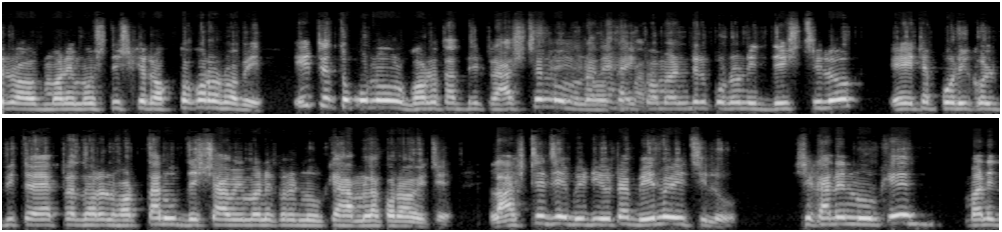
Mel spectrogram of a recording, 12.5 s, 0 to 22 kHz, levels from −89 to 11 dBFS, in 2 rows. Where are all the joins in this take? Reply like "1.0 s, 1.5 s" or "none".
4.0 s

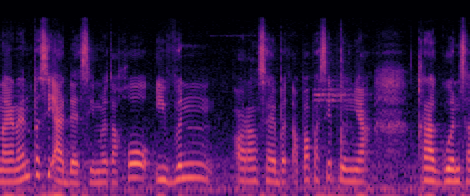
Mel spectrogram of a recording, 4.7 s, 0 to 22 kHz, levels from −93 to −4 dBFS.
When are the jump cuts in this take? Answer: 1.5 s

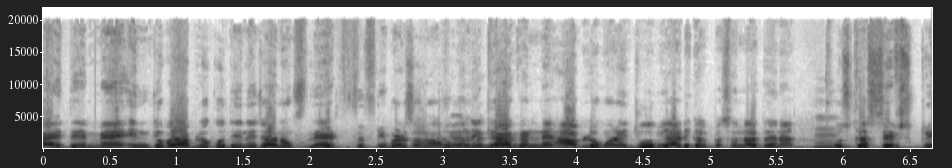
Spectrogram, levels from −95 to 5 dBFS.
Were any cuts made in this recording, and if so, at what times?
3.0 s

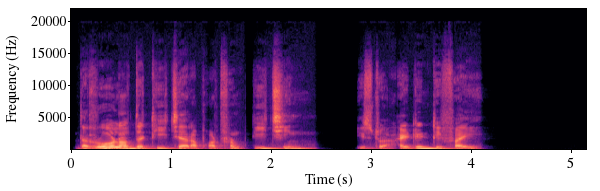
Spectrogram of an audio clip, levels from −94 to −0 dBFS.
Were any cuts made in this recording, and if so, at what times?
none

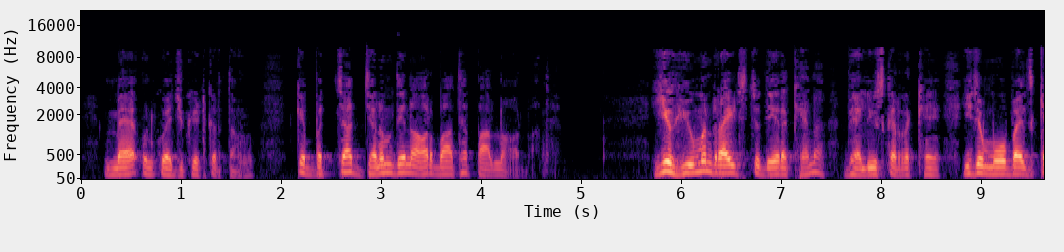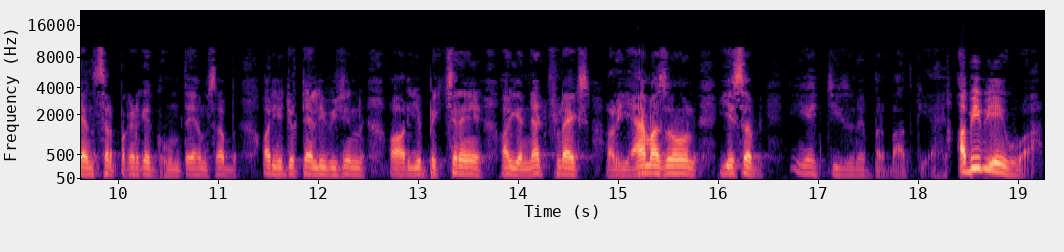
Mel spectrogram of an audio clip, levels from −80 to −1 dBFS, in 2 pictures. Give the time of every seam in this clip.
18.2 s

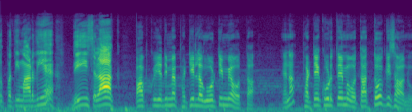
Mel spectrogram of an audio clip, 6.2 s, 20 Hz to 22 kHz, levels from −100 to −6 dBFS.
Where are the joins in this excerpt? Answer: 1.9 s

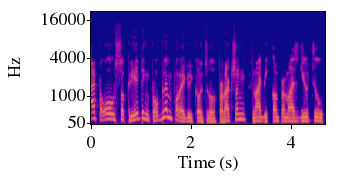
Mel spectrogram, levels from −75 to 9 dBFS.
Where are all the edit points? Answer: 3.2 s

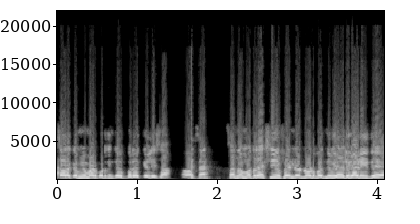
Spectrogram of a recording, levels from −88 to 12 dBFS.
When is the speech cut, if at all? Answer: 1.7 s

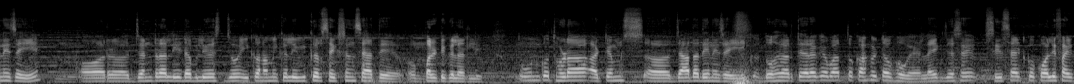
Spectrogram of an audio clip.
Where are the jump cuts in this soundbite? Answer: 7.4 s

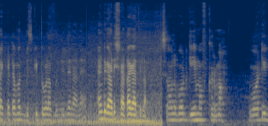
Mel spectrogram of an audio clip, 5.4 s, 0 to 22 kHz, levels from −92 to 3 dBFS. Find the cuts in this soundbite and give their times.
1.8 s, 3.3 s

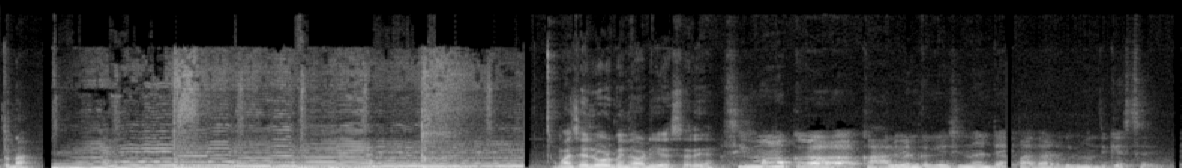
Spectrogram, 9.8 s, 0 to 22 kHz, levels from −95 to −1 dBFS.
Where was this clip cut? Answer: 4.4 s

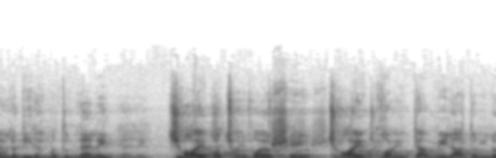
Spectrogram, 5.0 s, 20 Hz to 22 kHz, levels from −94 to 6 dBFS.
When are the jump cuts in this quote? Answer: 3.2 s

